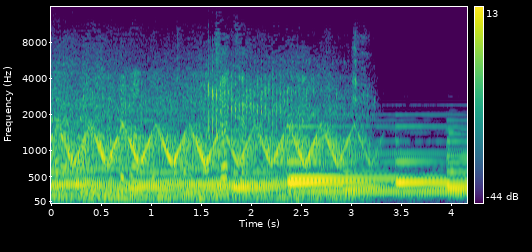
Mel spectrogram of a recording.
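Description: Ambulance siren wailing in a fast yelp, rising and falling about three times a second. It cuts off abruptly near the end.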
